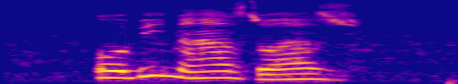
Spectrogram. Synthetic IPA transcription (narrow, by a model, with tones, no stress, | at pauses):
o˨bi˦na˨a˦zʊ˨a˦zʊ˨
